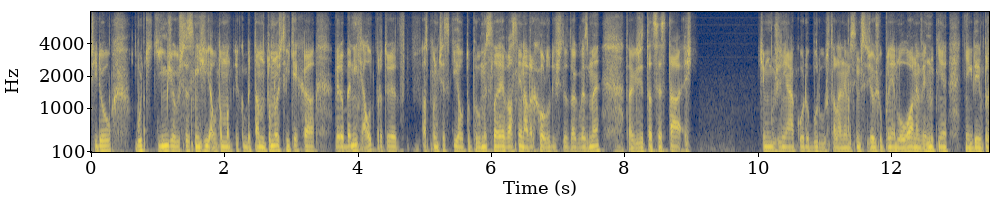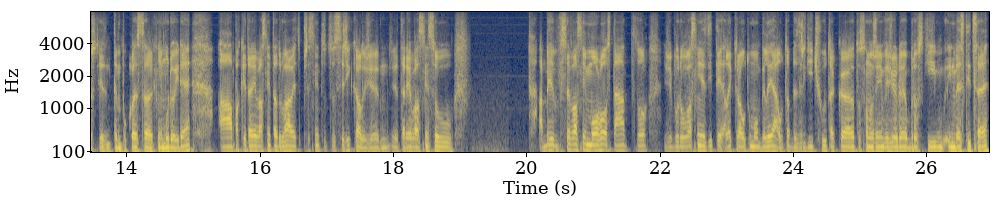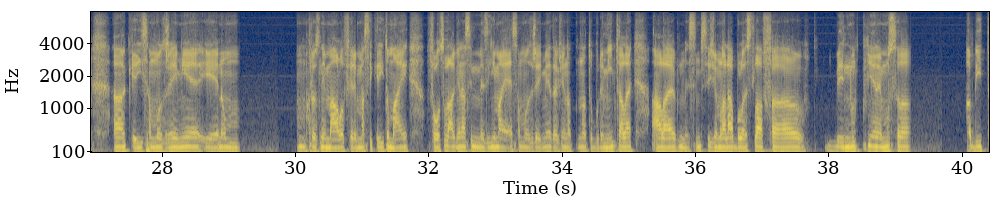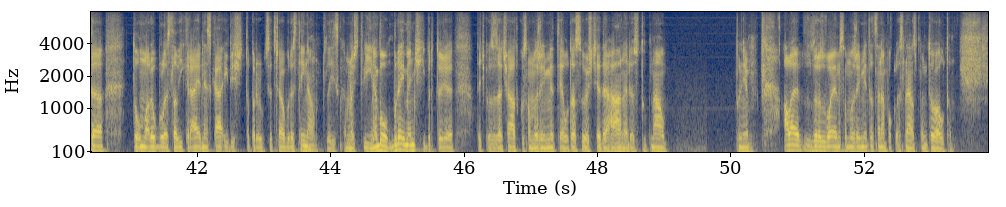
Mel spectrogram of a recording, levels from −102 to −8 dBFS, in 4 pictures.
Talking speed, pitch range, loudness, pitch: 190 wpm, 95-105 Hz, -20 LUFS, 95 Hz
